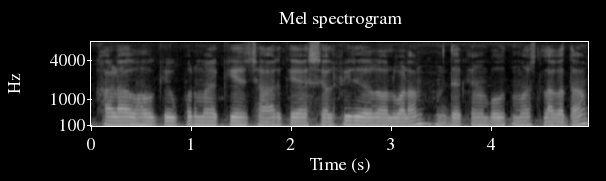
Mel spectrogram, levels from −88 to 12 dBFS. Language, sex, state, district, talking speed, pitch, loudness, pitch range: Bhojpuri, male, Bihar, Gopalganj, 195 wpm, 130 Hz, -29 LUFS, 130-135 Hz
